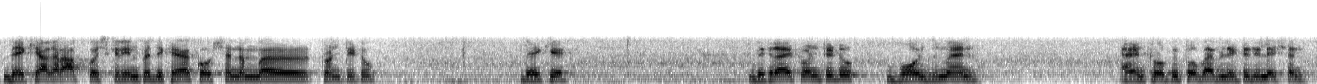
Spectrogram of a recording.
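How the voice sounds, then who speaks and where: At a whiteboard, a young man explains physics step by step, asking his students questions as he goes. His medium-pitched voice comes through tinny, phone-like lo-fi audio with slight background noise.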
